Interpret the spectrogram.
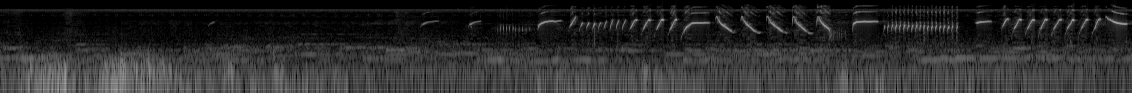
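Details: Male canary song for training young canaries: after several quiet seconds with low rumbling, scattered high notes build into bursts of rapid downslurred trills and buzzy phrases, broken by short pauses.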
